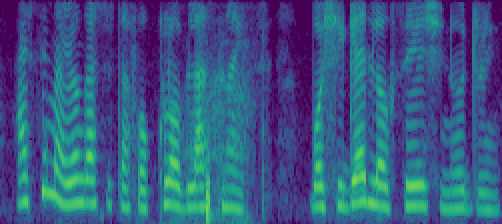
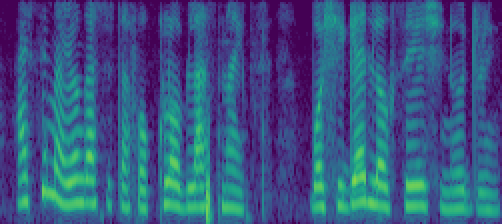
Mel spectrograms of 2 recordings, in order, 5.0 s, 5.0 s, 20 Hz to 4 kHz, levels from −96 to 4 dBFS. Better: second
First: background sound (Dog); 20 dB below the speech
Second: none

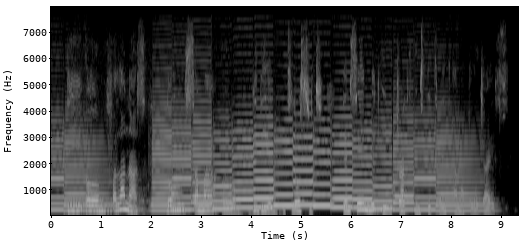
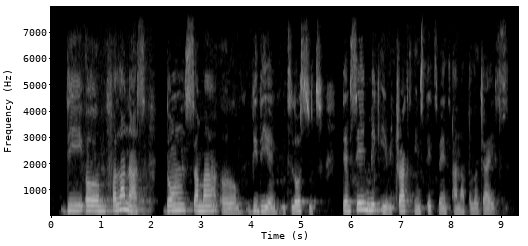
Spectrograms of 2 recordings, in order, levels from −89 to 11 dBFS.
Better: second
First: background sound (Wind instrument, woodwind instrument); 1 dB above the speech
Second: none

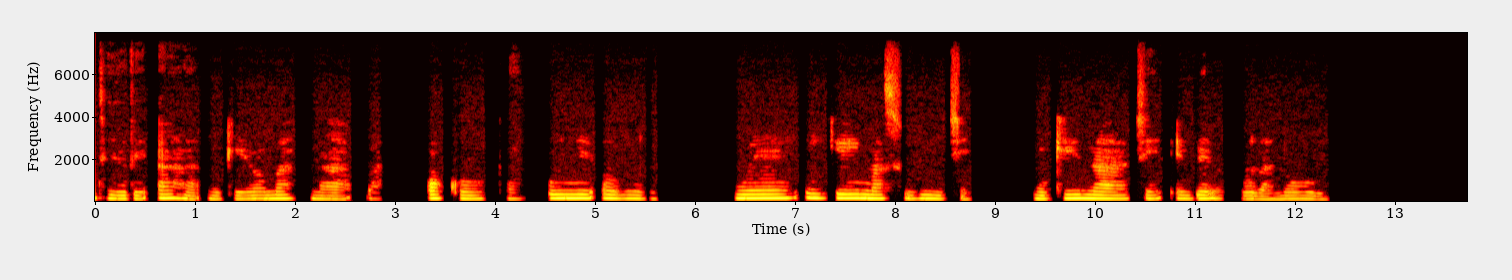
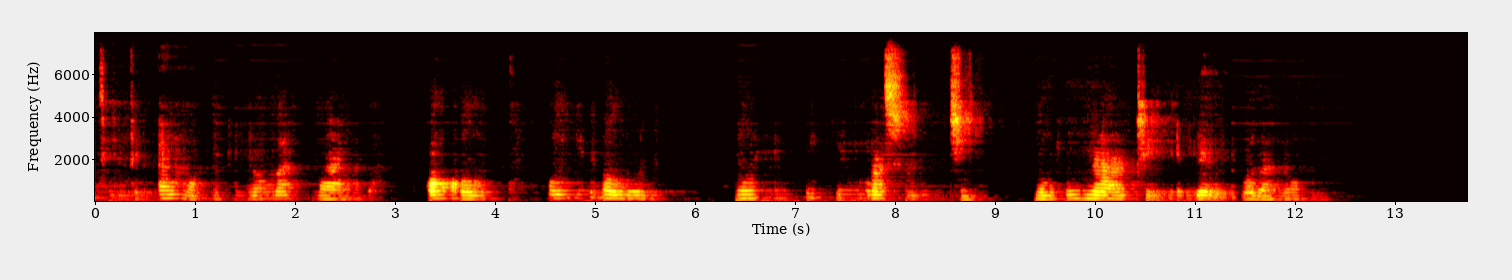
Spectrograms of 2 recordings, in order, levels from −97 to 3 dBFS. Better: first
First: none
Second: noise reduction (neural mask model DeepFilterNet 3)

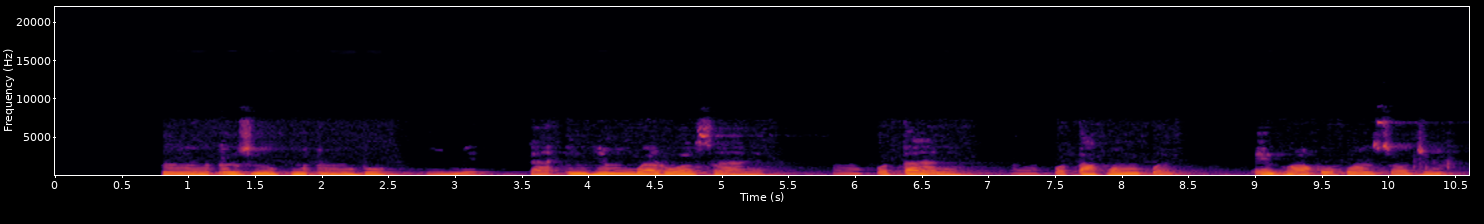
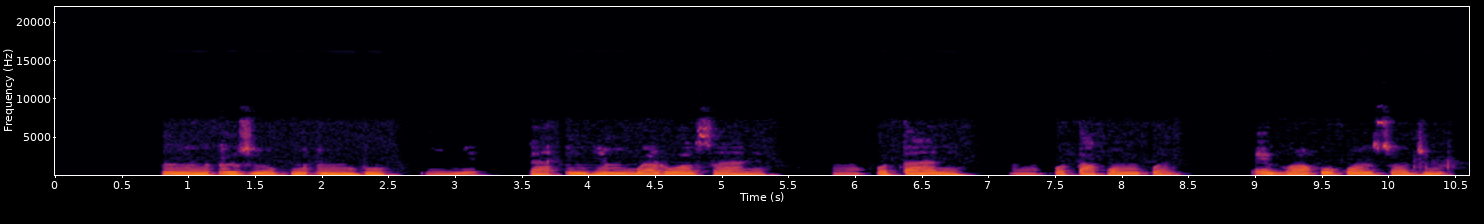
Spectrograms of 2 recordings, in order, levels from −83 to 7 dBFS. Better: second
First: room echo; dies away in 1.2 s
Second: none

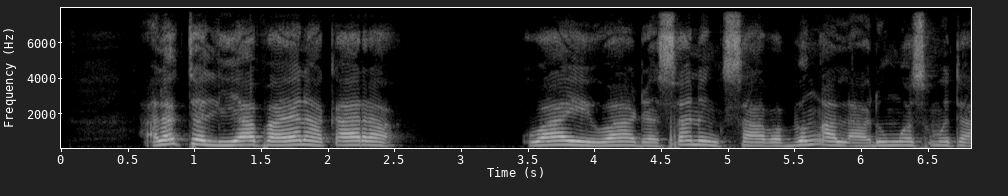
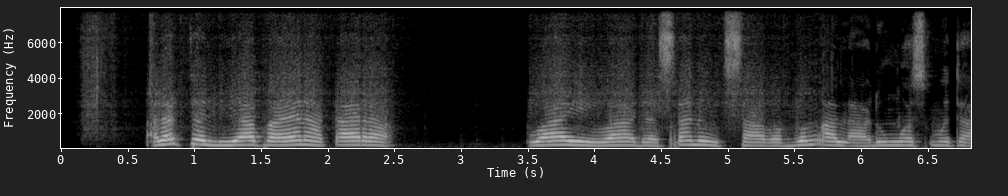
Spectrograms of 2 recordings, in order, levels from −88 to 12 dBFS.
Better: first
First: none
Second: noise reduction (neural mask model RNNoise)

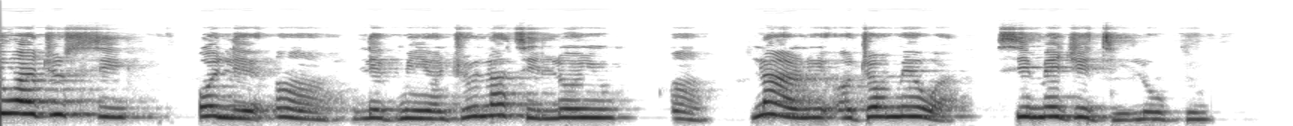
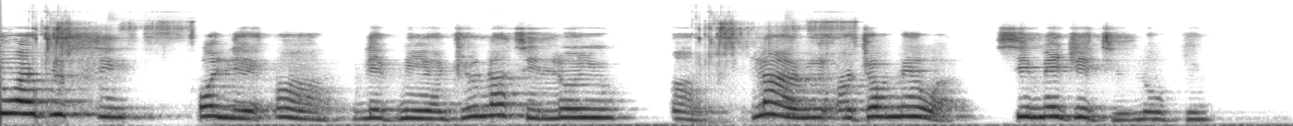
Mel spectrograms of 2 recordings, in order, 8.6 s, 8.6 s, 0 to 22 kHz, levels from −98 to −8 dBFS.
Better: first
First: none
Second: noise reduction (neural mask model Resemble Enhance denoiser)

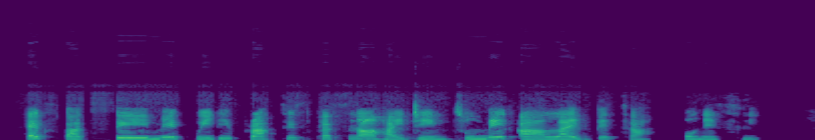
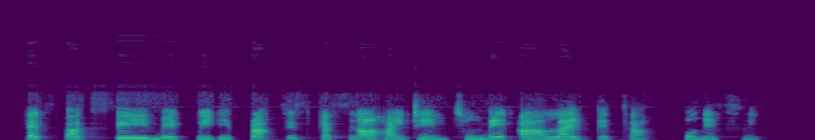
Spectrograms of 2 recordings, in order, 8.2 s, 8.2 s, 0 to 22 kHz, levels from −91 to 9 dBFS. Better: first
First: none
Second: noise reduction (neural mask model DeepFilterNet 3)

